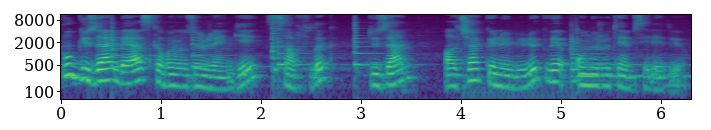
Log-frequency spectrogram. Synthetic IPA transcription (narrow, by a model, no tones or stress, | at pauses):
b̥uɟyzælʲbe̞jaz̥kʰavanozunɾɛɲɟisaflˠɯk | d̪̥yzæn | alˠt͡ʃʰak̚ɟønylʲːylʲycvɛonuɾut̪ʰɛmsilʲe̞̰d̪ḭjo̰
